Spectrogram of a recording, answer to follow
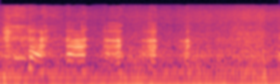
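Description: Isuzu Trooper's turbo-diesel engine pulling steadily in second gear up a hill, heard from inside the cab; the heavy truck labours on the climb.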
